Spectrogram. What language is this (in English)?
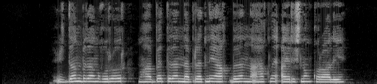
Uyghur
